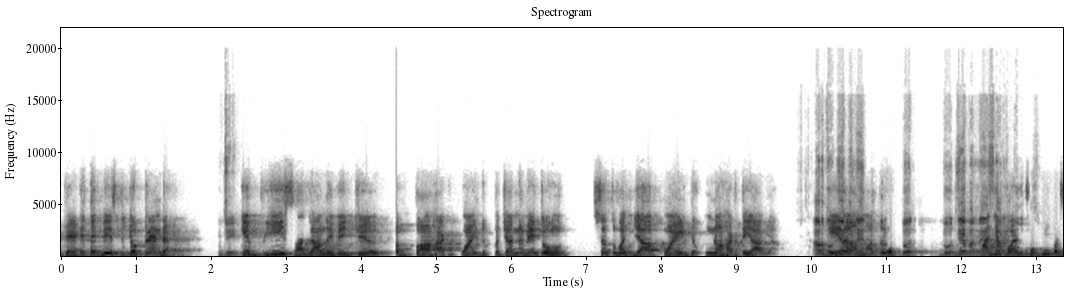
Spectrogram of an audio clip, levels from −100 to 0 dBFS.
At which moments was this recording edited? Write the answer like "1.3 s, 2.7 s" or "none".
4.5 s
